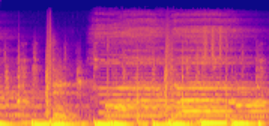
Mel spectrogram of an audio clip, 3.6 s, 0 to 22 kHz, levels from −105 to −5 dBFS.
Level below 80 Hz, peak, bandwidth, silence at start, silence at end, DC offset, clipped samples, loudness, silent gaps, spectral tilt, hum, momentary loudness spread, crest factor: -14 dBFS; 0 dBFS; 10.5 kHz; 0 s; 0 s; under 0.1%; under 0.1%; -16 LUFS; none; -7 dB/octave; none; 8 LU; 12 dB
